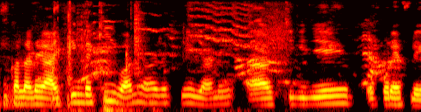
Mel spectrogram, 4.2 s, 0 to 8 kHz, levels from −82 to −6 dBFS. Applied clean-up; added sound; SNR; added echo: none; Door; 14 dB; none.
